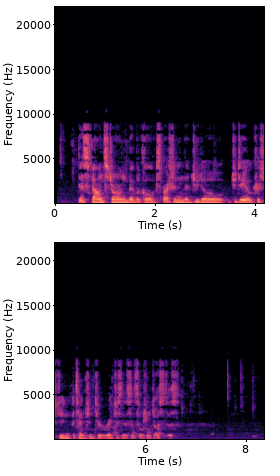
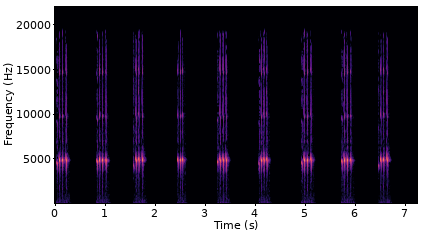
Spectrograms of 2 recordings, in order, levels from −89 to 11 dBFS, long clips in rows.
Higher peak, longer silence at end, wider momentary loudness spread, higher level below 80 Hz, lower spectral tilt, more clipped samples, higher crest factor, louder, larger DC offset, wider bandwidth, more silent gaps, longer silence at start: first, -4 dBFS vs -10 dBFS; first, 1.7 s vs 0.6 s; first, 14 LU vs 6 LU; first, -58 dBFS vs -82 dBFS; first, -5 dB/octave vs 3.5 dB/octave; neither; about the same, 16 dB vs 20 dB; first, -19 LUFS vs -25 LUFS; neither; second, 9.4 kHz vs 19.5 kHz; second, none vs 0.41-0.82 s, 1.21-1.56 s, 1.95-2.44 s, 2.76-3.24 s, 3.63-4.06 s, 4.45-4.92 s, 5.33-5.72 s, 6.13-6.46 s; first, 0.45 s vs 0.05 s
